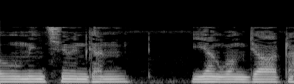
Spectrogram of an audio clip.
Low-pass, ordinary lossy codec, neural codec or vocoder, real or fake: 7.2 kHz; MP3, 24 kbps; none; real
